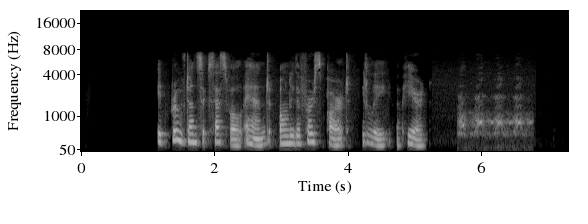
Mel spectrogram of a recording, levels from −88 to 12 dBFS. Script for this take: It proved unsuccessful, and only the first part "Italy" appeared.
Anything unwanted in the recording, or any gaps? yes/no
yes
